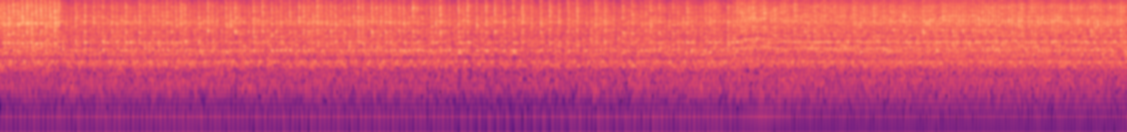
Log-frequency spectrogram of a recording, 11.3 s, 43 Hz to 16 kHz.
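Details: John Deere 350B bulldozer, rebuilt diesel engine: steady, even low idle with a smooth unbroken rumble that settles slightly lower partway through; healthy, normal idle.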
